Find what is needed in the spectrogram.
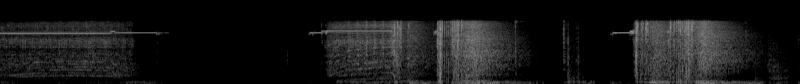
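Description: Cordless power driver running a bolt of the cam-chain tensioner into a motorcycle engine's cylinder, in three short runs. The first run is a steady high whine. The second and third are louder and rougher as the bolt draws tight.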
